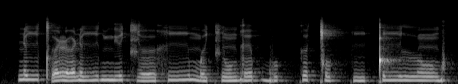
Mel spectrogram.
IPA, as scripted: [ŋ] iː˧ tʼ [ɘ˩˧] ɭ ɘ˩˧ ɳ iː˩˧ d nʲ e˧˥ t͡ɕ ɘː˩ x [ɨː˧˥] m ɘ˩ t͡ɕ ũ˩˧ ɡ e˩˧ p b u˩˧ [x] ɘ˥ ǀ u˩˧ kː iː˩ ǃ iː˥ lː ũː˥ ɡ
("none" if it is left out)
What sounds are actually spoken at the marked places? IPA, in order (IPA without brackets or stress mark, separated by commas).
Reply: ɳ, ɘ˩˧, iː˧˥, kː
